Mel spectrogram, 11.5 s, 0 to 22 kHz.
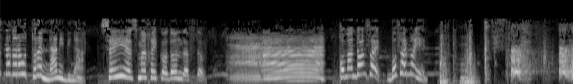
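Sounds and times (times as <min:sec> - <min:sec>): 
speech: 0:00.1 - 0:05.5, 0:06.8 - 0:09.4
dog barking: 0:10.2 - 0:11.4.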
